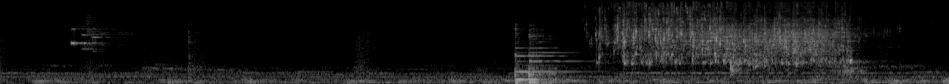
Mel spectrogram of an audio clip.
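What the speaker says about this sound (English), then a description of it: "I'm putting my water and the teas in this enamel Dutch oven that I have" Water is poured into an enamel Dutch oven on a cooktop: a few faint kitchen clinks, then a steady rushing splash of pouring for about three seconds before it tapers off.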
